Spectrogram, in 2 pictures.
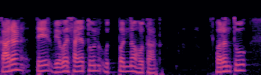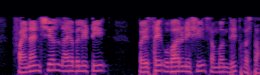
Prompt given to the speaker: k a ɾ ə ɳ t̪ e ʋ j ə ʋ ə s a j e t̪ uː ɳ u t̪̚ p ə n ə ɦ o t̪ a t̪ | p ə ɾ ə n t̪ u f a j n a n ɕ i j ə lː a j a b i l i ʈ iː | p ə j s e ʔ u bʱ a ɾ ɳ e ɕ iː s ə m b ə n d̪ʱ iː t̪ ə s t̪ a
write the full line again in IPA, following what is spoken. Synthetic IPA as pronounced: k a ɾ ə ɳ t̪ e ʋ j ə ʋ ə s a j a t̪ uː n u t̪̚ p ə nː ə ɦ o t̪ a t̪ | p ə ɾ ə n t̪ u f a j n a n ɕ i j ə lː a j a b i l i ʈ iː | p ə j s e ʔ u bʱ a ɾ ɳ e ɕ iː s ə m b ə n d̪ʱ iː t̪ ə s t̪ a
